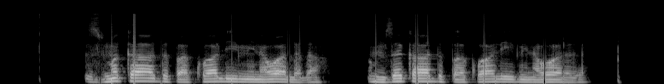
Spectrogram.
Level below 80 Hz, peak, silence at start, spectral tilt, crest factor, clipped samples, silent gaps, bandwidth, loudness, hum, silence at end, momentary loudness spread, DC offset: -54 dBFS; -8 dBFS; 0.85 s; -9 dB/octave; 16 dB; under 0.1%; 3.47-3.66 s, 6.01-6.11 s; 11 kHz; -23 LUFS; none; 0.45 s; 12 LU; under 0.1%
